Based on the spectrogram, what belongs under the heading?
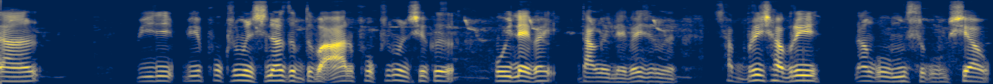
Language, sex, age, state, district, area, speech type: Bodo, female, 60+, Assam, Baksa, rural, spontaneous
